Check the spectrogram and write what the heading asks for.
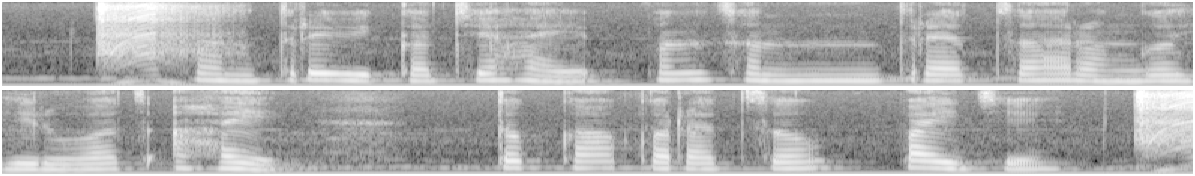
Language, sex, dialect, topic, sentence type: Marathi, female, Varhadi, agriculture, question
